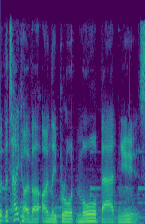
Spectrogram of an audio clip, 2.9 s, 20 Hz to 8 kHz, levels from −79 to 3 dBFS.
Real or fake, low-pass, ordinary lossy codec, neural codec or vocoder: real; 7.2 kHz; AAC, 48 kbps; none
